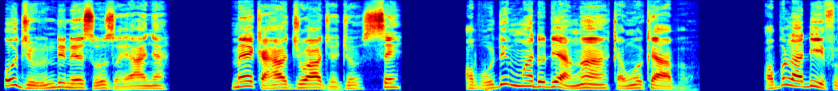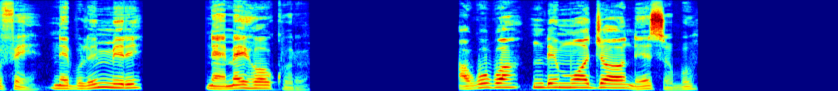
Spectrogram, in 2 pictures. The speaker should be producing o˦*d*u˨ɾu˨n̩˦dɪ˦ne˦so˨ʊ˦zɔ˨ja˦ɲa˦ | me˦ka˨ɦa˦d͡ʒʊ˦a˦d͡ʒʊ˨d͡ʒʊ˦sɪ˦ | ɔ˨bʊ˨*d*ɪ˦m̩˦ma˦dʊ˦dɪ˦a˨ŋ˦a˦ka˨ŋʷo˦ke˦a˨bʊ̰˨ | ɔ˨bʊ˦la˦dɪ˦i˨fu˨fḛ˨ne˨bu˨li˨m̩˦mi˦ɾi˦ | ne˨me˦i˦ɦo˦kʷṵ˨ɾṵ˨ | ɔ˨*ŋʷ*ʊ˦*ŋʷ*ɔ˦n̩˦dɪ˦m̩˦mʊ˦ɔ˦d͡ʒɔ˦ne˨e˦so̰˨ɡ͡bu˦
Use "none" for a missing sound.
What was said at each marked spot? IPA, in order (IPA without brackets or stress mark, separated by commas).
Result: d͡ʒ, d, ɡʷ, ɡʷ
